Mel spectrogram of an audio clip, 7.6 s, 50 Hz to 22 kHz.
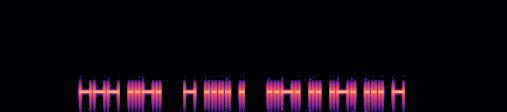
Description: Morse code, heard as a keyed tone, about 23 wpm, 700 Hz. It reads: OF THE FIRST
